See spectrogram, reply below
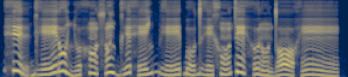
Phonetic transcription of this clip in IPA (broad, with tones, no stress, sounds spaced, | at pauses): h ɪː˥˩ r ɡʱ eː˨˥ ɾ o˥˩ ʎ ʊ˨˥ h õ˥˩ s õ˥˩ ʎ ɡʱ ɪ˥˩ h eː˨˥ ʎ bʱ eː˨˥ ɓ o˨˥ dʱ e˨˥ x õ˨˥ t ẽ˥˩ h ʊ˥˩ ɾ õ˥˩ d ɔː˥˩ h ẽː˥˩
